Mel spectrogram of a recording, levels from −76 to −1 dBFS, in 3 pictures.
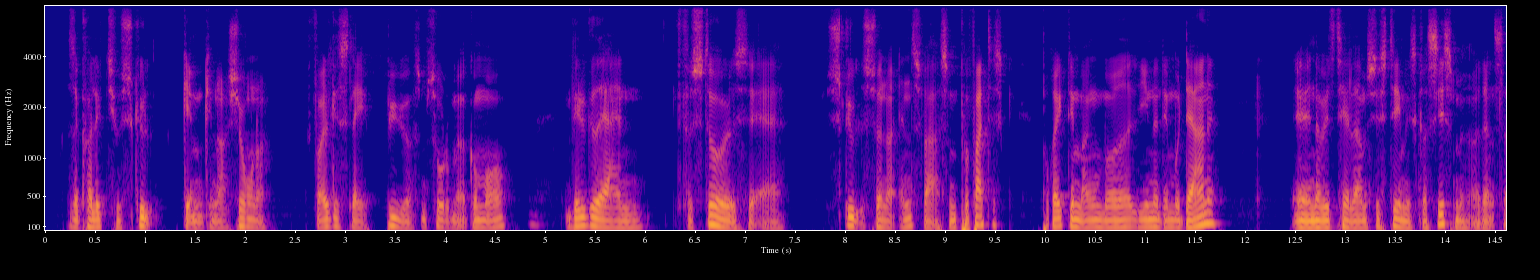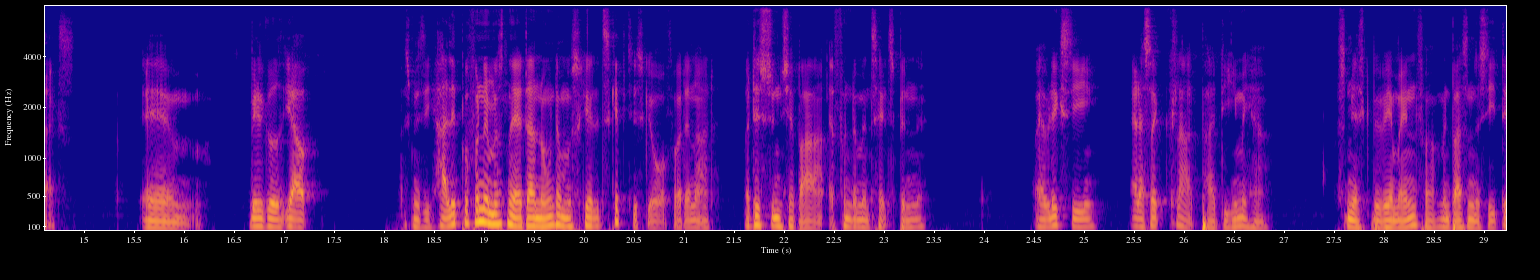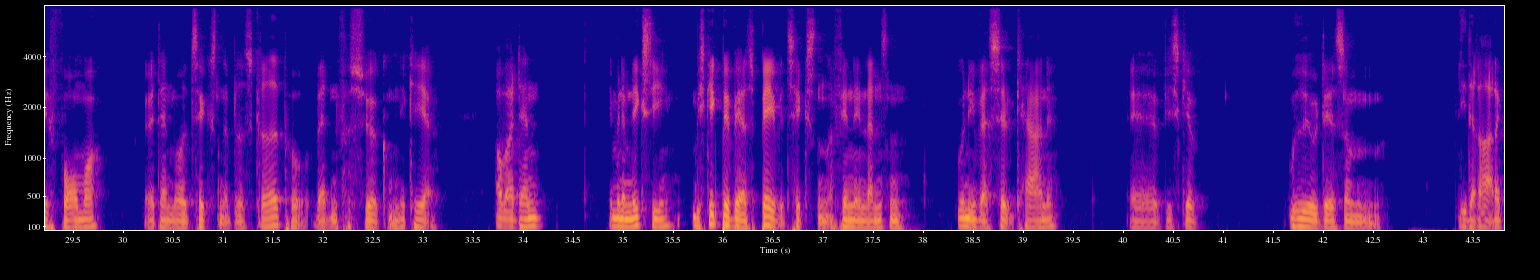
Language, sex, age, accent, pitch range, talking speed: Danish, male, 30-49, native, 90-105 Hz, 185 wpm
